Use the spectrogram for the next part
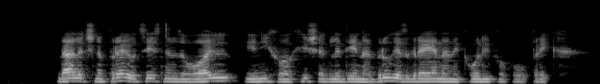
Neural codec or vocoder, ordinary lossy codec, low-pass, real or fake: none; none; 7.2 kHz; real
